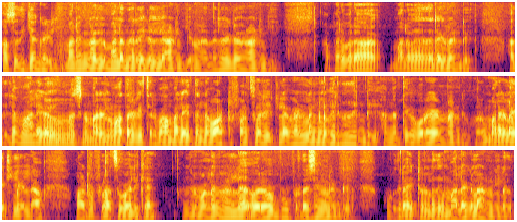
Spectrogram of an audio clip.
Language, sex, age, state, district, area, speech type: Malayalam, male, 18-30, Kerala, Kozhikode, urban, spontaneous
